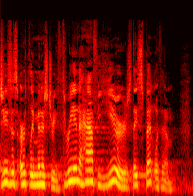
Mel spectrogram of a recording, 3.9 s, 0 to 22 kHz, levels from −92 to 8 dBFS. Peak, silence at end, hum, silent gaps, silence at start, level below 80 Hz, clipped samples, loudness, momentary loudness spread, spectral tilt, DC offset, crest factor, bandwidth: -10 dBFS; 0.4 s; none; none; 0 s; -62 dBFS; under 0.1%; -26 LUFS; 11 LU; -6 dB/octave; under 0.1%; 16 dB; 15 kHz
